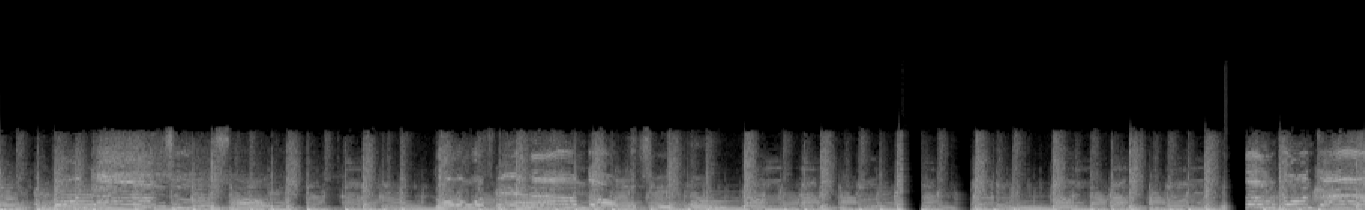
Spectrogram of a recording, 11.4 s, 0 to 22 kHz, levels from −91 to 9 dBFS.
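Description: A call recording passed through an Opus-style codec whose audio band stops near 8 kHz. From 7.51 s to 11.28 s there is repeated packet loss, giving a robotic sound. Three gaps open in that stretch. The longest lasts 175 ms. Each time, the receiver stretches the last good sound to cover the hole, roughly half a second of patching in all. About 12 percent of the span is filled this way. The result sounds choppy, with pieces missing.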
